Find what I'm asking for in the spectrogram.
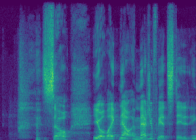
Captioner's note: chuckles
